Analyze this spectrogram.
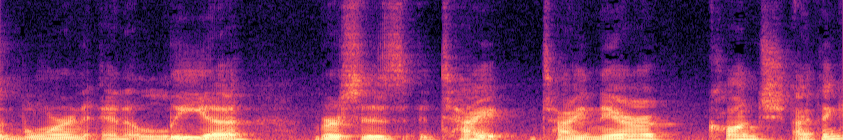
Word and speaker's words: Conti: But they've started pronouncing it Conti because that's how it's spelled. I think somebody was listening. Yeah. Because I talked about this. If you're going to spell it Conti, it would be nice if it was pronounced Conti. If it's going to be Conchi, spell it with just a C instead of a CH.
